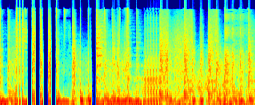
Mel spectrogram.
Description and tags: "glitch loop processed with plugins"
